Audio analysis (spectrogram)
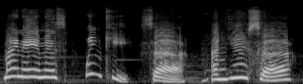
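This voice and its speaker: A nervous little female house elf, squeaking in a high, quivering voice. She talks in anxious, servile broken grammar, and her pitch leaps around wildly. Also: huge pitch swings, takes it slowly, faint music behind, exaggerated voice. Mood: timid servile.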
